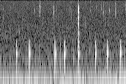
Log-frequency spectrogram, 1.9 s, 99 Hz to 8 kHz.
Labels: {"label": "biophony, knock croak", "recorder": "SoundTrap 300"}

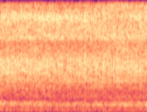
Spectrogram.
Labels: {"label": "anthrophony, boat engine", "recorder": "HydroMoth"}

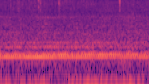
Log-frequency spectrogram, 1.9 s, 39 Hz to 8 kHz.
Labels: {"label": "anthrophony, boat engine", "recorder": "SoundTrap 300"}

